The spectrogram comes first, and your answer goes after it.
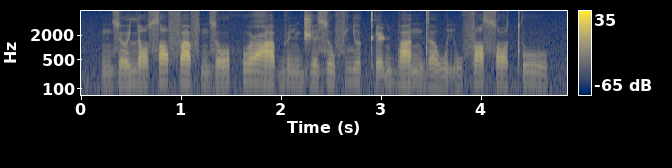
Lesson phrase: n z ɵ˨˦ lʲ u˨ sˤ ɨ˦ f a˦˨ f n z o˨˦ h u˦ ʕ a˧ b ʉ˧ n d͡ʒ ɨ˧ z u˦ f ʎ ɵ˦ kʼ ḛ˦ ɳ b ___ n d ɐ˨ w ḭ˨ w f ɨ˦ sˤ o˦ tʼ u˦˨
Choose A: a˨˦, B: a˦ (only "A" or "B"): A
